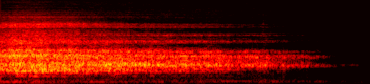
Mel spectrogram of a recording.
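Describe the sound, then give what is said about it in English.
A slow, deep exhale during a guided breathing exercise: a long, soft, breathy rush of air that gradually tapers away to silence over about two and a half seconds. “Let's take a nice, slow, deep breath. And exhale.”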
